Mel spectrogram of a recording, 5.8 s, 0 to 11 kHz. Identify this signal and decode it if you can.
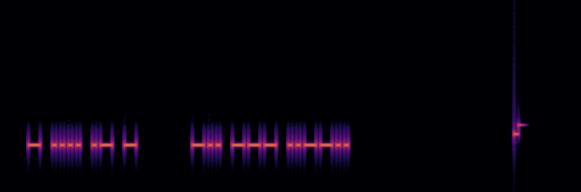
Morse code, heard as a keyed tone, about 30 wpm, 700 Hz. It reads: THAT DO?
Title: 2x Word-Spacing - Sentences from Top 100 Words - 30wpm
